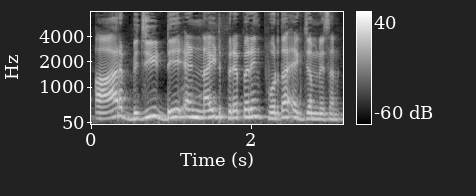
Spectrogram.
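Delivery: very slow, each word set apart; slow dictation. Shown as a demonstration. Teacher reading the letter line to students, very slow. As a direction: dictate it so they can copy it. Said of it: "teacher dictating letter slowly".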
